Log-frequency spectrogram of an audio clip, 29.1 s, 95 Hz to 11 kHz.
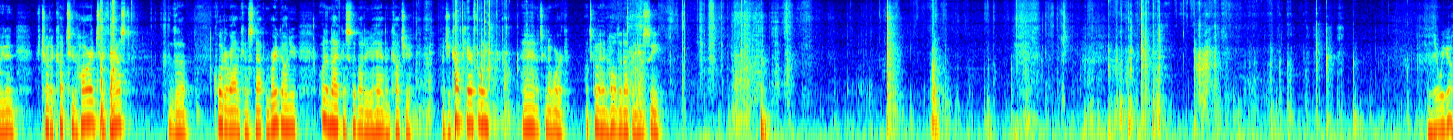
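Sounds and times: light rubbing and scraping: 8.1 - 10.6, 12.3 - 16.4, 18.3 - 27.0, 28.0 - 29.0.

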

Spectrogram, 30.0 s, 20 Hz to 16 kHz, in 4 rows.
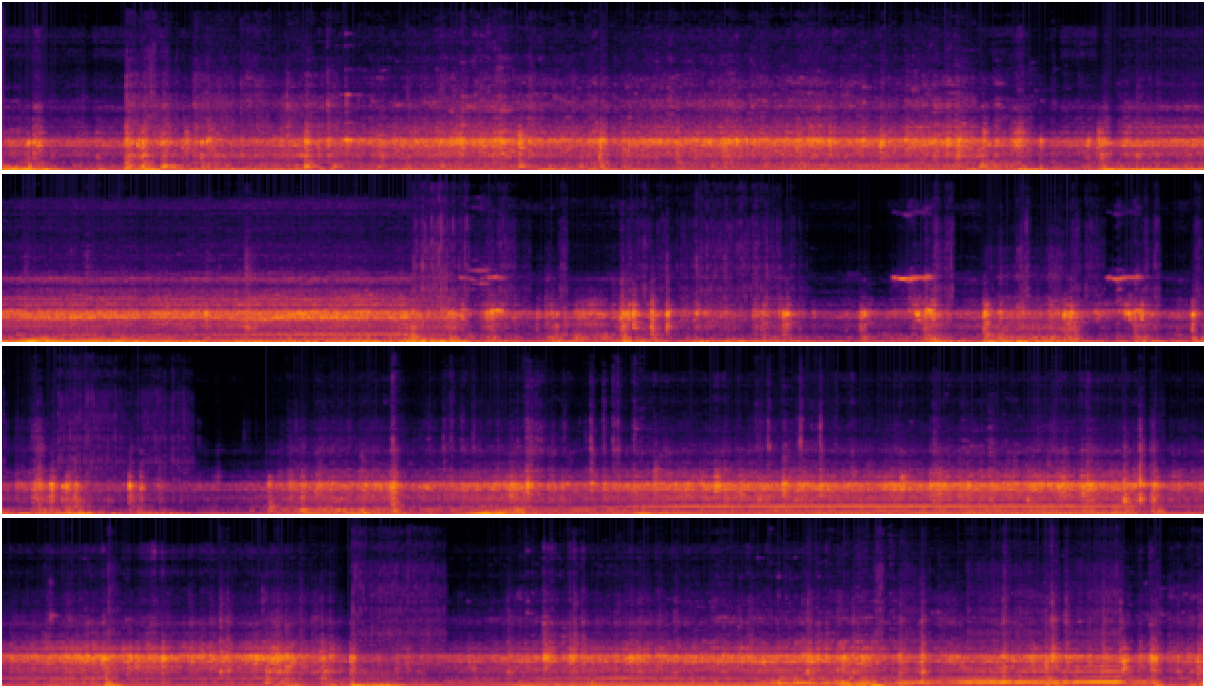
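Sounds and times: diesel engine and hydraulics whine: 6.6 - 16.5, 24.6 - 25.7.

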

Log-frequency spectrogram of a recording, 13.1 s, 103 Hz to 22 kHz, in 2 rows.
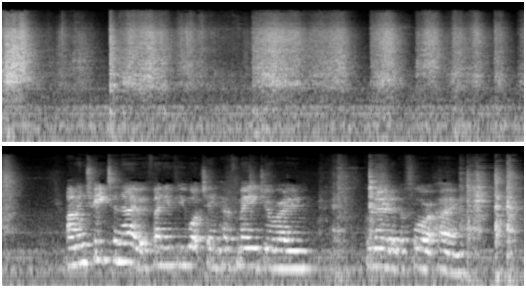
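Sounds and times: spatula scraping baking tray: 0.0 - 6.8, 12.2 - 13.0.

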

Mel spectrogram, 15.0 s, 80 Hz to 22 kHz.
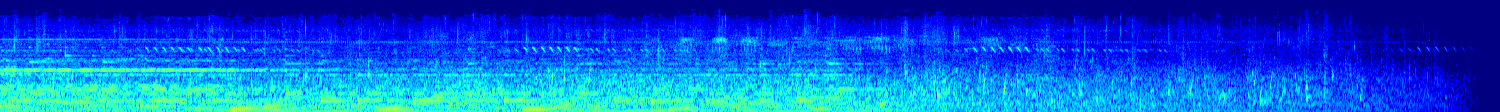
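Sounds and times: background music: 0.0 - 9.4
faint noise with crackles: 0.0 - 14.5.

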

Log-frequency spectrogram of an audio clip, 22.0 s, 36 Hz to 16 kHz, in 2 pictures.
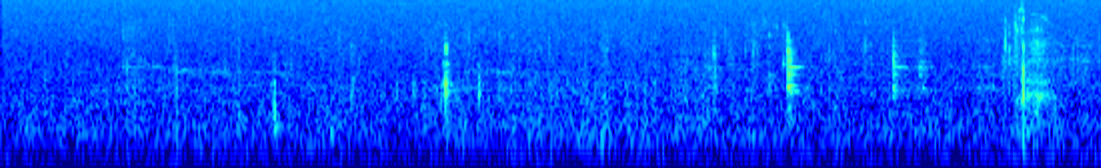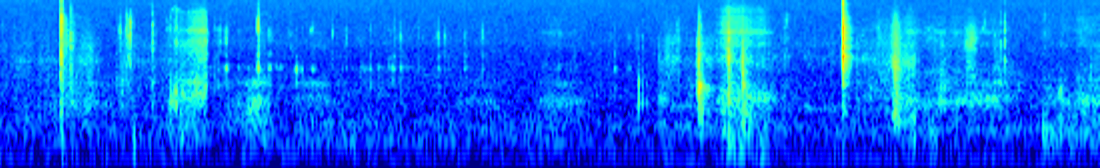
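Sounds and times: hand tools clicking and tapping: 7.1 - 8.1
electrical cable rustling: 10.0 - 15.7, 17.2 - 22.0.

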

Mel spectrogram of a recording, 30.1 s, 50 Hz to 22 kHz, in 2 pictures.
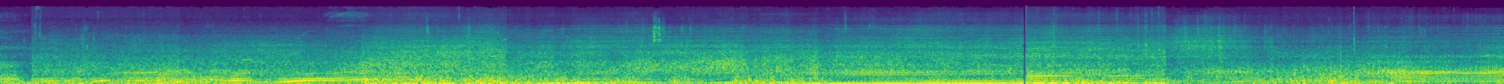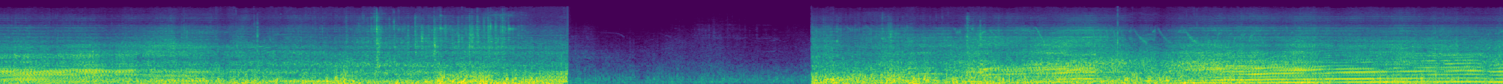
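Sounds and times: car engine revving: 0.0 - 17.9, 24.6 - 30.0.

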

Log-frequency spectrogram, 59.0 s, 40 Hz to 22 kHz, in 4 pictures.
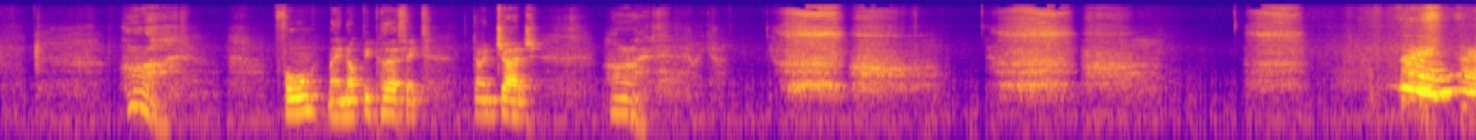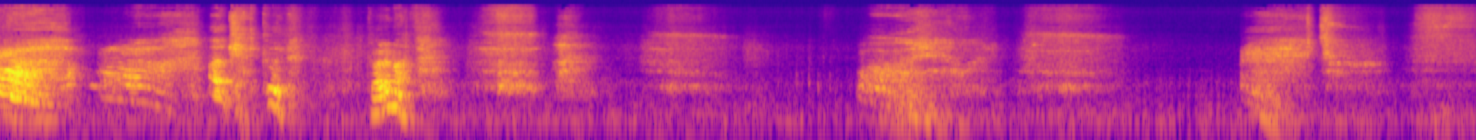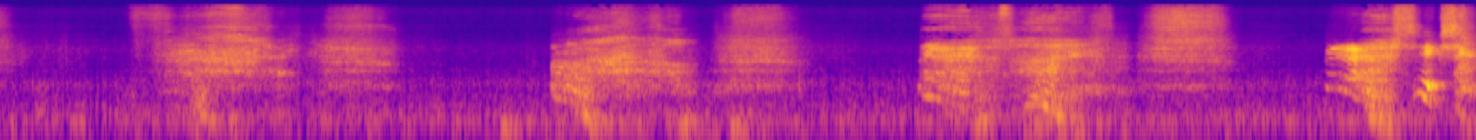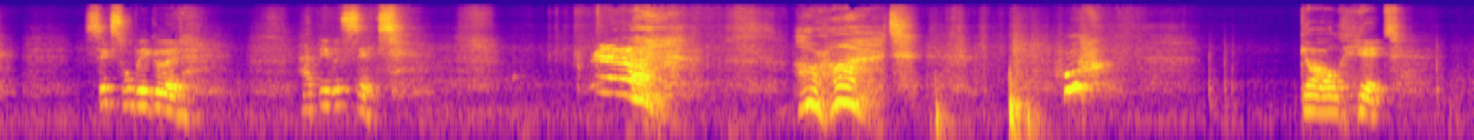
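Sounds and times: man groaning: 1.2 - 2.0, 13.9 - 17.8, 23.4 - 24.4, 38.7 - 40.5, 42.8 - 44.3, 50.2 - 51.4, 52.2 - 53.5, 54.8 - 55.5
man breathing deeply: 5.4 - 16.9, 17.6 - 22.5, 30.9 - 33.6, 35.0 - 37.8, 48.0 - 49.6, 50.6 - 56.4.

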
